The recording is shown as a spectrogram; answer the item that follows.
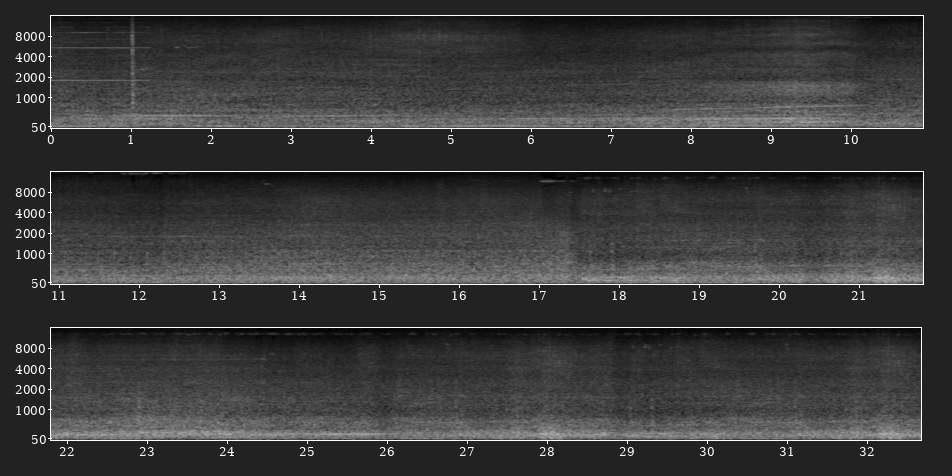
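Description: Road traffic heard from a moving car: steady engine and tyre noise with other vehicles around it, and an engine note rising in pitch about nine seconds in.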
